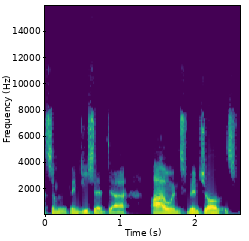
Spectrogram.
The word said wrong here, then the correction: Svechnikov: I can never say his name. Svechnikov, thank you.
